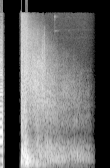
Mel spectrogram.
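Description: Explosion sound effect: one sudden blast about half a second in, dying away over about a second and a half.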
